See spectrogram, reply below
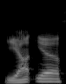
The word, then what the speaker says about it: Jantje: in Yanta. Uh, let me do this again. Jantje Friese. Uh, so those are the create people who created it.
